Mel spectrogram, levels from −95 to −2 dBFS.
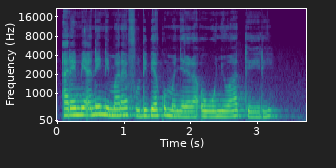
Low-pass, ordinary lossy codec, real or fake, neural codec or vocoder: none; none; real; none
